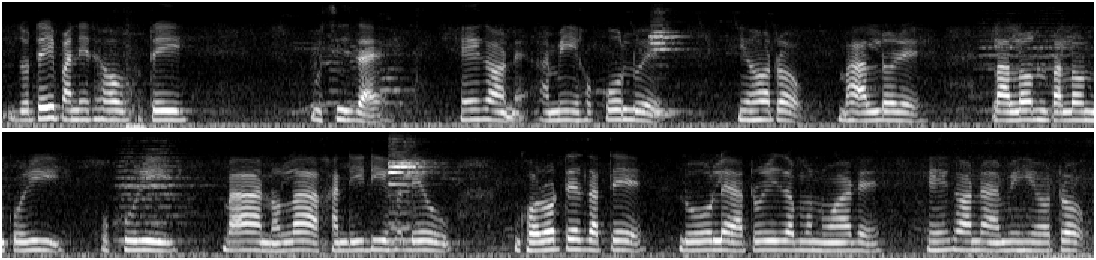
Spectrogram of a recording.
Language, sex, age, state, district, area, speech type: Assamese, female, 60+, Assam, Dibrugarh, rural, spontaneous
